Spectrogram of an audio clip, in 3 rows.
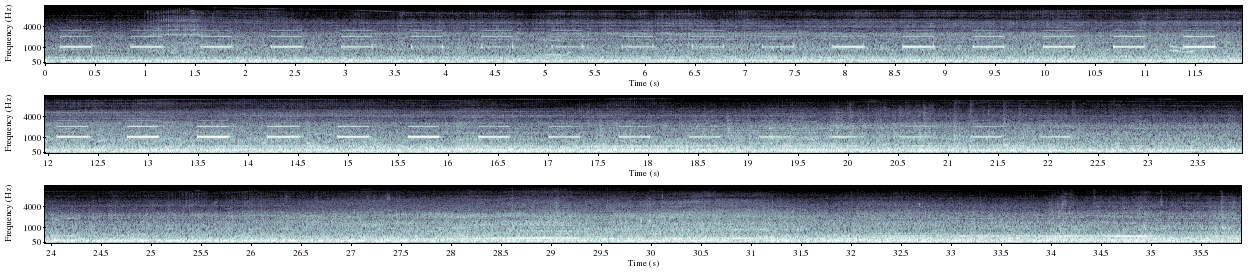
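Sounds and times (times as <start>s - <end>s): vehicle reversing alarm beeps: 0.2s - 22.3s.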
